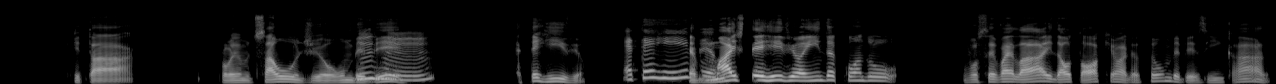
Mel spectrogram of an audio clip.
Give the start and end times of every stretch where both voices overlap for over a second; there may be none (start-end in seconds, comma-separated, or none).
none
